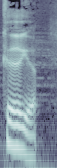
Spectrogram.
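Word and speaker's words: Kyiv: Aquesta pronúncia és la ucraïnesa, que sembla una mica com Kiev. – Kiev. Yeah, i l'altra, la del rus, és més o menys Kiev. Kiev. Però no és una E, tampoc.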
